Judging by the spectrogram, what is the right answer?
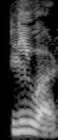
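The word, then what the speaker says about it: lure: এটার উচ্চারণ তোমরা করবে হচ্ছে লিওয়ার। কি করবে? লিওয়ার। আমি একটু উচ্চারণটা ভুল করেছি, তোমরা ঠিক করবে। এটার উচ্চারণ লিওয়ার।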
